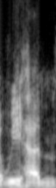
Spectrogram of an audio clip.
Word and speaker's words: Miifin: Miifin. We were Miifin? Okay. Yeah, short I. The double I was a typo, and it just stuck.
